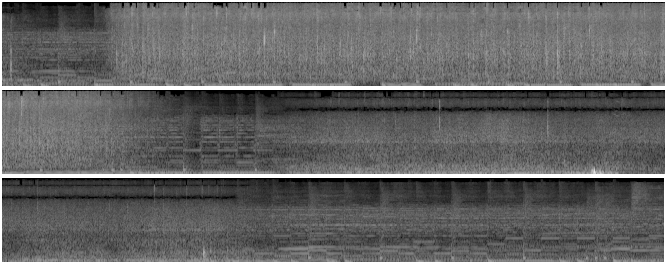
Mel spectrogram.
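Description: Heavy rain falls outdoors in a steady, dense hiss for several seconds, then cuts off into a quieter indoor room tone with a few scattered knocks.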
